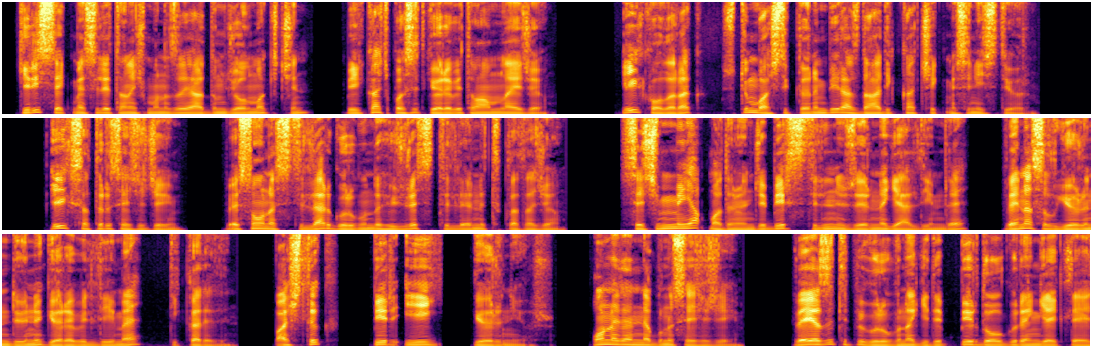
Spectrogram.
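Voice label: Turkish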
